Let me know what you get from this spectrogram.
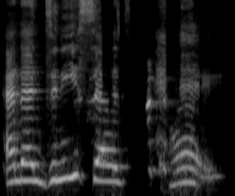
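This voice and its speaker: A woman's voice: sits high, slow, a bit bright. A woman co-hosting a live comedy stream, playfully announcing things and greeting viewers in casual banter. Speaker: co-host of a live comedy show.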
